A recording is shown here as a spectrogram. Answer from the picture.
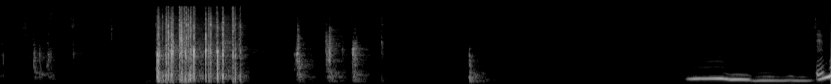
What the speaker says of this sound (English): Let me get a shuffle here.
